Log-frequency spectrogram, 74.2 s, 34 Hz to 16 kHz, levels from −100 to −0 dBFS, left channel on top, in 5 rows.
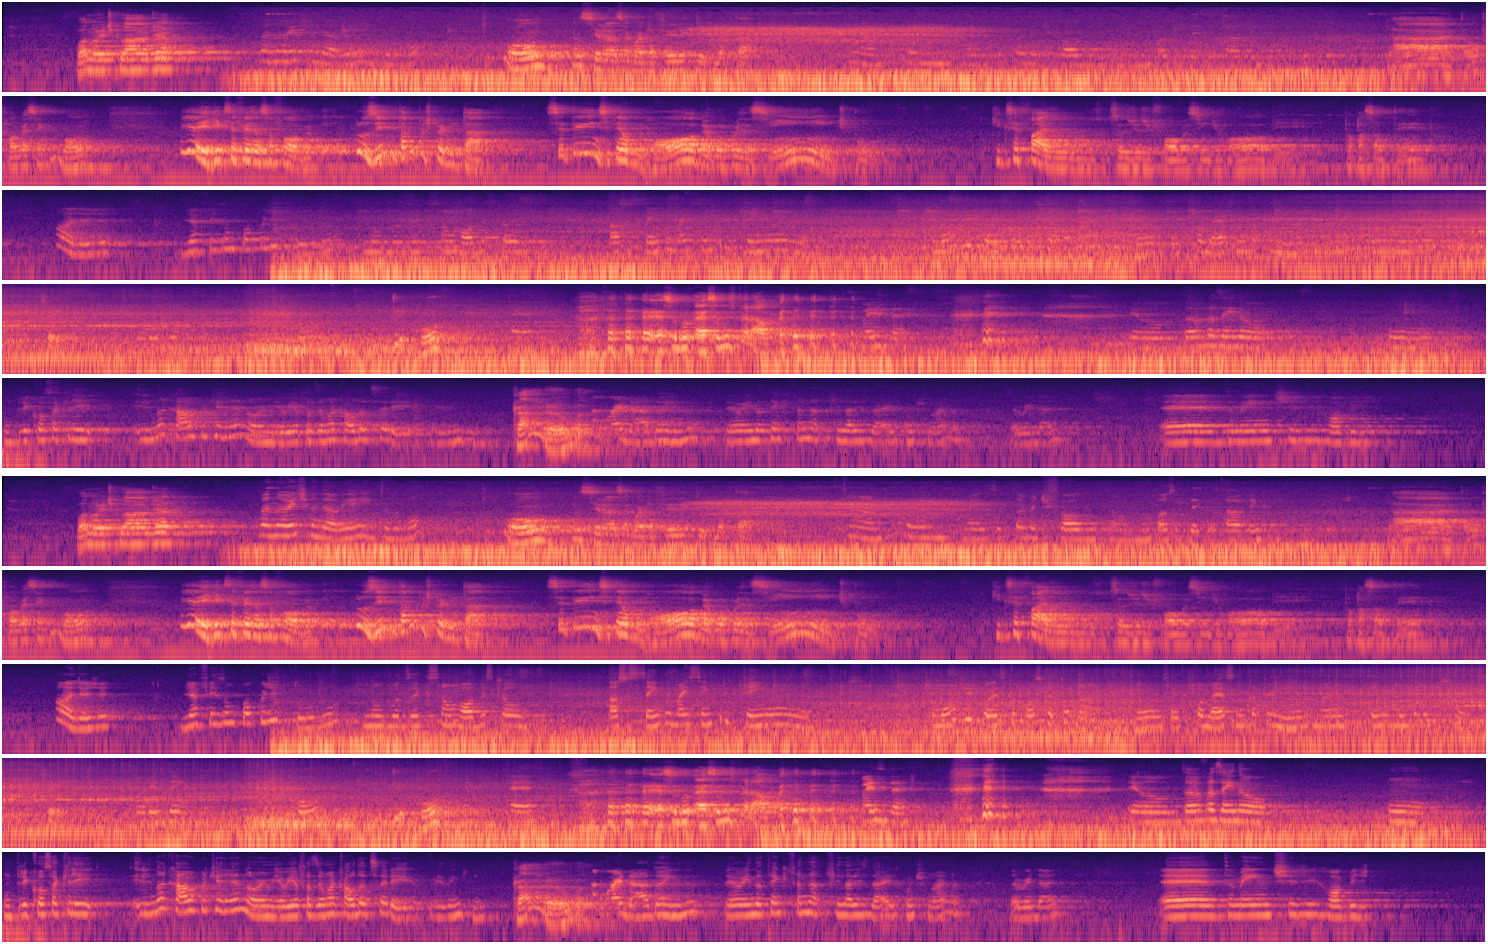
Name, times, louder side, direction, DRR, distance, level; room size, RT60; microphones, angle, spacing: voice 1, 0.8-1.8 5.0-7.5 12.2-15.7 16.6-19.7 20.3-23.6 24.8-27.7 28.4-29.0 45.0-45.1 48.4-49.0 50.3-52.9 64.5-65.3, left 1 dB, 10° left, 5 dB, 0.4 m, -25 dB
sound 1, 2.2-14.1, left 1 dB, 80° left, 2.1 m, -29 dB
voice 2, 2.6-4.2 8.4-12.8 30.2-30.8 31.4-35.0 35.8-40.7 41.0-44.5 45.9-46.7 47.1-47.8 49.1-49.3 49.6-49.9 50.2-50.4 53.1-53.7 54.0-54.6 54.9-57.2 58.4-59.1 59.4-60.3 60.6-64.2 65.0-69.0 69.4-70.0 70.9-73.0, right 5 dB, 70° right, 11 dB, 0.4 m, -32 dB
Truck, 32.4-50.1, equal, 25° right, 1.2 m, -29 dB
sound 2, 45.4-59.1, equal, 60° left, 2.5 m, -31 dB
12.5 x 10.0 x 2.6 m, 2.4 s
head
